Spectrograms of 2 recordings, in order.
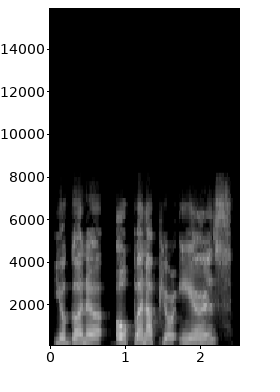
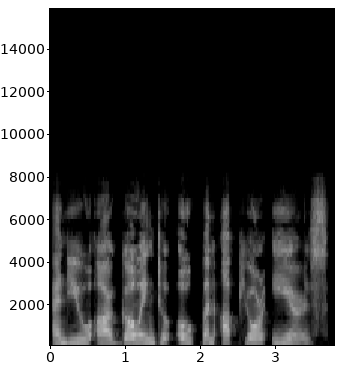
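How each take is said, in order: First: "gonna" reduced to a quick "gunna"; casual contracted "gonna"; informal gonna. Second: "you are going to" with no contractions; each word given in full, formally; formal full forms. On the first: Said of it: "repeat this informal English". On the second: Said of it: "formal English with full forms". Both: Shown as a demonstration.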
